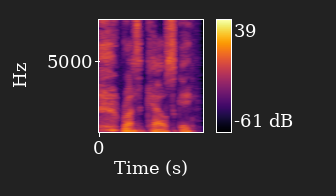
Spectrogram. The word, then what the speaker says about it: Ratajkowski: bet you know her so how do I pronounce her silly ratakowski oh there you go um yes well anyway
